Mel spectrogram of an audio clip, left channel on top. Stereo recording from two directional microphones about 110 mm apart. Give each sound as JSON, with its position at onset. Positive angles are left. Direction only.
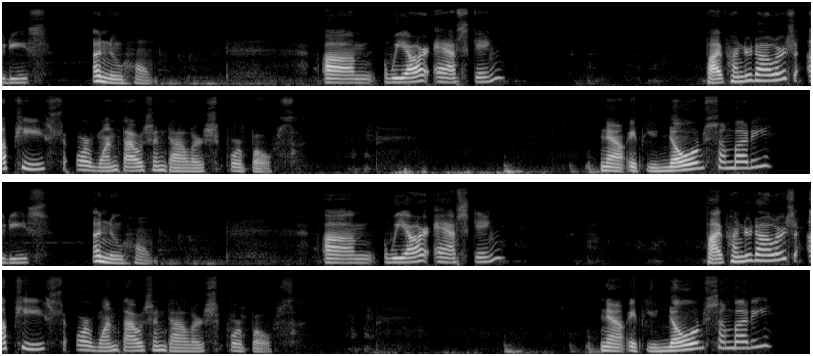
{"t": 0.0, "sound": "a woman's voice", "side_deg": -25}
{"t": 2.2, "sound": "a sound", "side_deg": -50}
{"t": 2.9, "sound": "a sound", "side_deg": -30}
{"t": 3.5, "sound": "speech", "side_deg": -40}
{"t": 7.0, "sound": "speech", "side_deg": -45}
{"t": 7.8, "sound": "speech", "side_deg": -40}
{"t": 14.0, "sound": "speech", "side_deg": -35}
{"t": 14.6, "sound": "speech", "side_deg": -45}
